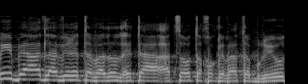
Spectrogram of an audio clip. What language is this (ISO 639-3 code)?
heb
